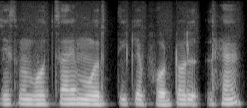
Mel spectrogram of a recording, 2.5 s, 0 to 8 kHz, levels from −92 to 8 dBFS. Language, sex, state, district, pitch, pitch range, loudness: Hindi, male, Jharkhand, Deoghar, 125 Hz, 120-125 Hz, -17 LUFS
